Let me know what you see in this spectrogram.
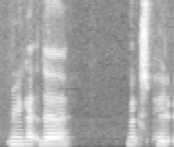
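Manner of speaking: talking with mouth full. Tasting the English tea cakes, talking with mouth full. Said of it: "I'm speaking with my mouth full".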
